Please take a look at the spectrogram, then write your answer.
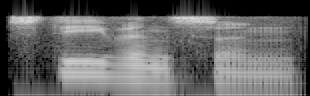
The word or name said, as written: Stevenson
